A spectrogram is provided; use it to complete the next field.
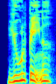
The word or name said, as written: hjulbenet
